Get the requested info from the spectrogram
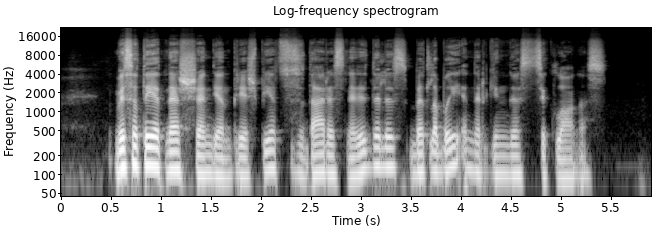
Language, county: Lithuanian, Klaipėda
